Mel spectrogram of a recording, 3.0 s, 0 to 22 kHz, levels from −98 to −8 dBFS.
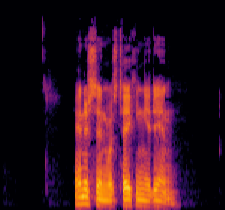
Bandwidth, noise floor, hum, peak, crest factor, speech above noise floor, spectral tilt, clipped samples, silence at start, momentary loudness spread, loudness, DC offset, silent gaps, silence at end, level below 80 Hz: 14 kHz; under -90 dBFS; none; -8 dBFS; 22 dB; over 65 dB; -4 dB/octave; under 0.1%; 1 s; 7 LU; -25 LUFS; under 0.1%; none; 0.65 s; -66 dBFS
